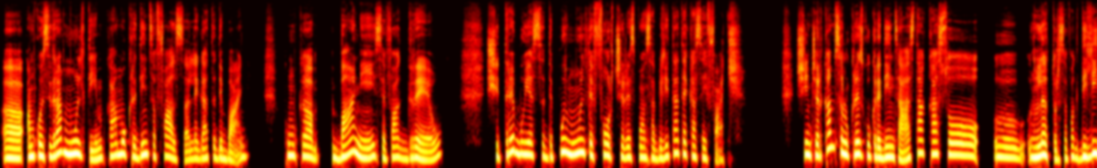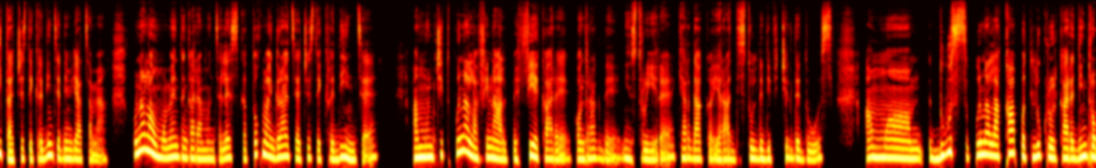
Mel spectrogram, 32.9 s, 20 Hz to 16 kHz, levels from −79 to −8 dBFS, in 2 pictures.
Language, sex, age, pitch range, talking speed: Romanian, female, 20-39, 165-215 Hz, 160 wpm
